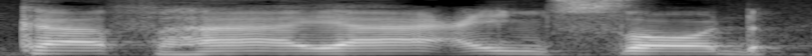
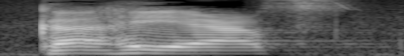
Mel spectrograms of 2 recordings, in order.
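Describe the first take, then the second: First: Each letter name is said separately. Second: The letters are run together into one word. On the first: The speaker calls it right. "on dit kaf, ha, ya, ain, sod" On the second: The speaker calls it wrong. "On va pas dire par exemple, kaheas. C'est pas comme ça qu'on lit ça"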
